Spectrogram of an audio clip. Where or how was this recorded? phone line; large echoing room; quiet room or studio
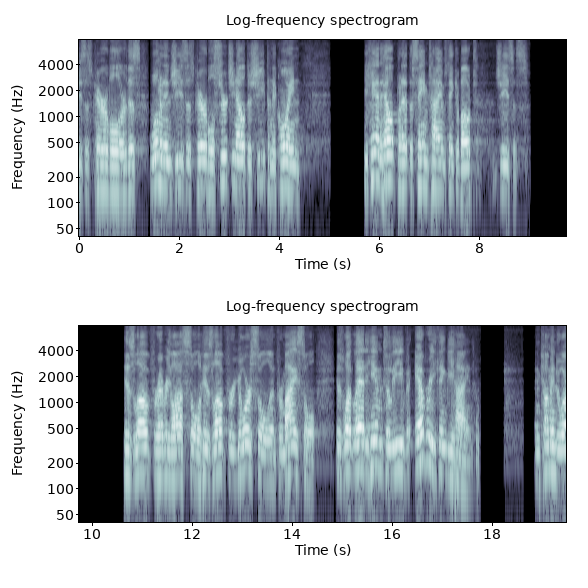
large echoing room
